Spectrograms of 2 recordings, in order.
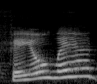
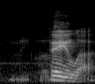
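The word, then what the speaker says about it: faoladh: yeah and it doesn't it's not pronounced like it's spelled I was going to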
